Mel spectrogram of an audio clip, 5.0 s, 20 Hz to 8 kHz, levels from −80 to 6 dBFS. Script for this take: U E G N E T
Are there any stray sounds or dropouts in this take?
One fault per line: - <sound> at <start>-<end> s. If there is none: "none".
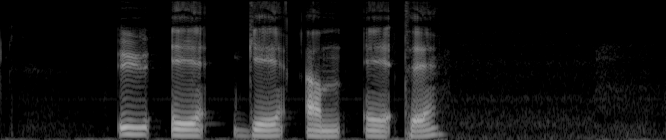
none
